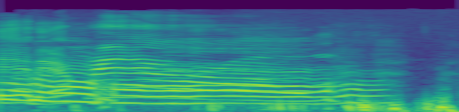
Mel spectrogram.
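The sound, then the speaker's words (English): A single long, drawn-out cat meow, loud and close, holding a steady wavering pitch for over a second before cutting off into brief low rustling noise. “Get that Scar Cat out of here.”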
